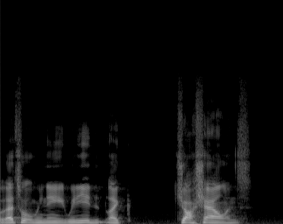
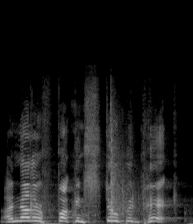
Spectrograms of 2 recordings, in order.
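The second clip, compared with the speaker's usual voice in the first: much higher and louder, slow, fed up; furious shout; 11 semitones higher, 5 dB louder than usual. Real, not acted. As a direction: yell at the screen over the pick. Angry at a bad play.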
